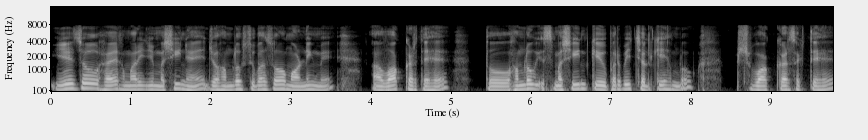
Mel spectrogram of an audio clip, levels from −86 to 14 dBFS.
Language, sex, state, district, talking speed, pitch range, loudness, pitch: Hindi, male, Bihar, Purnia, 195 wpm, 125-150 Hz, -18 LUFS, 135 Hz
